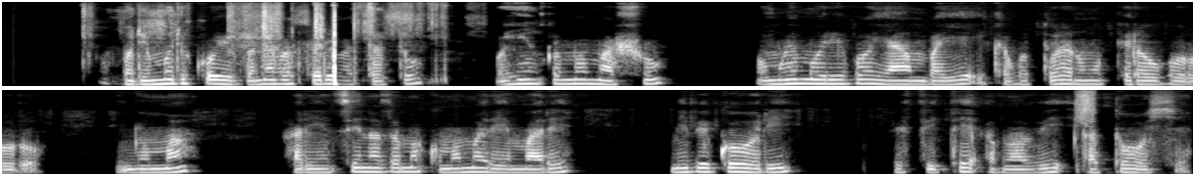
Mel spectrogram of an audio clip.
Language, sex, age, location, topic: Kinyarwanda, male, 18-24, Nyagatare, agriculture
